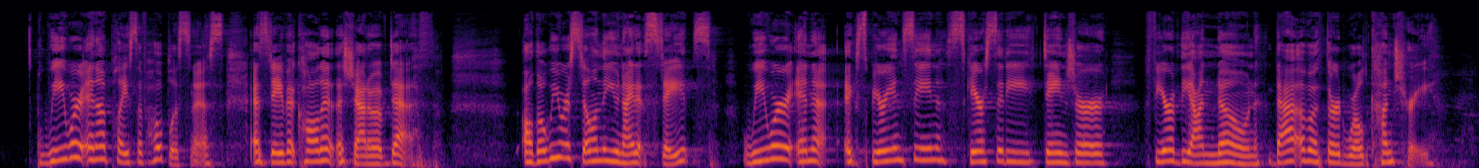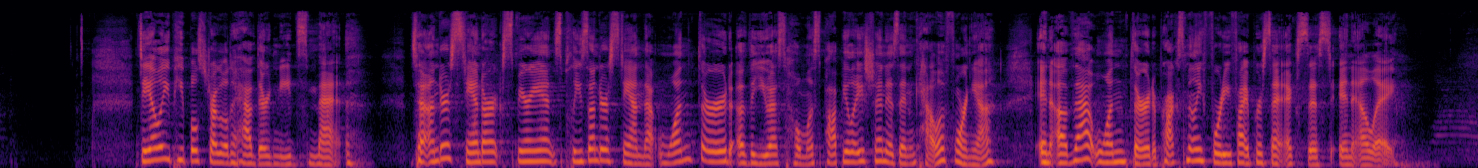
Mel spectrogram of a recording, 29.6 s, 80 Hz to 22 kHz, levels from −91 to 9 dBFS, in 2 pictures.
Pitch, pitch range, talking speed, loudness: 225 Hz, 200-245 Hz, 150 wpm, -27 LUFS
